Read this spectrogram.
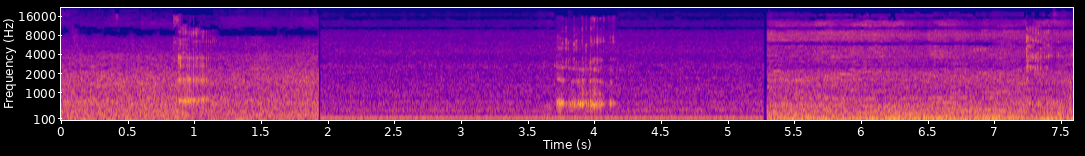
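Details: A girl burping: several short belches over steady background hum and faint music.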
